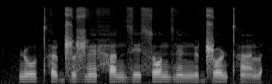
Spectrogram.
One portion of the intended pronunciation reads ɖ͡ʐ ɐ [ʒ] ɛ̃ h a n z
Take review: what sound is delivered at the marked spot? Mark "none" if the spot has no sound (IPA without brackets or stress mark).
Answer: ʐ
